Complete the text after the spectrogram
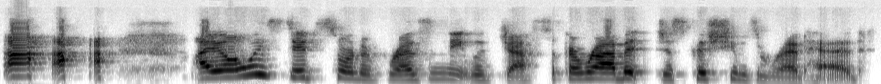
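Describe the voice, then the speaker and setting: A woman's voice: fairly high pitch, sing-song, brisk, dry recording, soft background music. Giggly woman podcast co-host, dull dry recording. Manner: giggly, self-deprecating. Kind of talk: casual comedic chat.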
